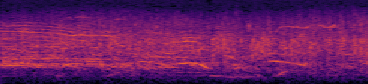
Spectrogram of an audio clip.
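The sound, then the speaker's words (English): An audience claps steadily for about three seconds for a guest being introduced, a dense, even wash of hand claps at moderate loudness, with a few faint voices and whoops rising through it. “Go on, give him a clap.”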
